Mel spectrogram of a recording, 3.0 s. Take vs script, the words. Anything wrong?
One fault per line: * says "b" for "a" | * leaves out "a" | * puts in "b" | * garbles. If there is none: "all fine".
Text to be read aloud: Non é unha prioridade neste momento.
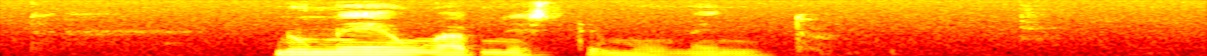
* leaves out "prioridade"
